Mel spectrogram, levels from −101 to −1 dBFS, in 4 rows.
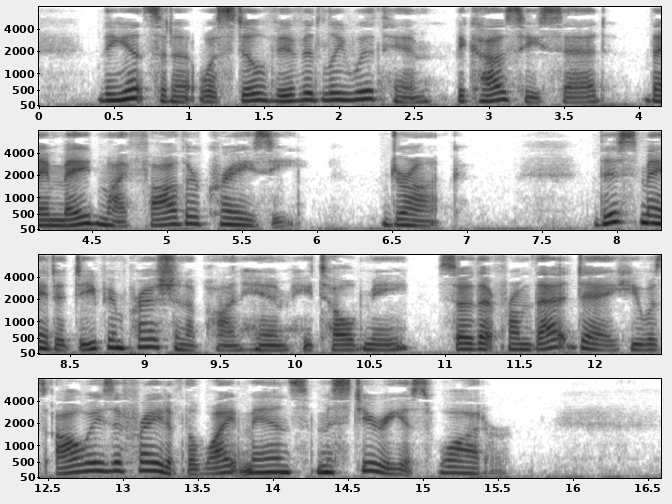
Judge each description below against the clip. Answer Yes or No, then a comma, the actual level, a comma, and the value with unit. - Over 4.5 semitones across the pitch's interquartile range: Yes, average, 4.9 semitones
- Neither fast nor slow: Yes, average, 150 wpm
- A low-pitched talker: No, medium, 180 Hz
